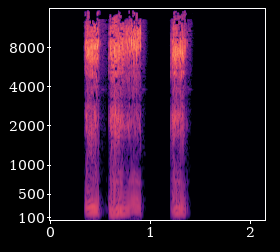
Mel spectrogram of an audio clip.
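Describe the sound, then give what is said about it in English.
A voice imitates a slow, chuggy, sludgy guitar sound that resembles farts. It makes three low buzzing bursts, the second the longest, and a brief fourth one begins at the very end. “chuggy, uninteresting, slow. It just sounds like farts. It just sounds like,”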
